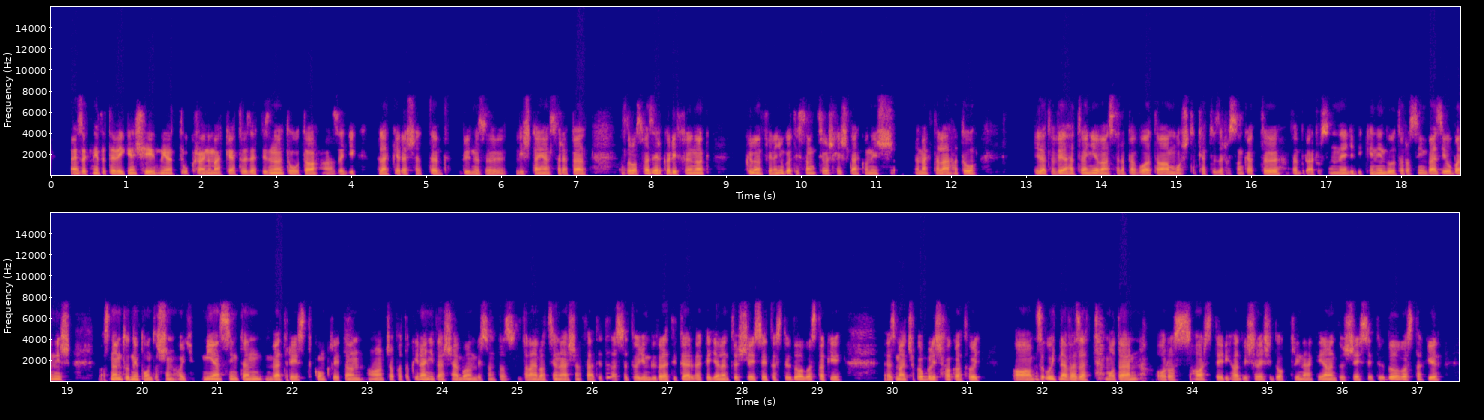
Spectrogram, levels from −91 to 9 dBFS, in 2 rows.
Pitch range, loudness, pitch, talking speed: 85-95 Hz, -22 LUFS, 90 Hz, 140 wpm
